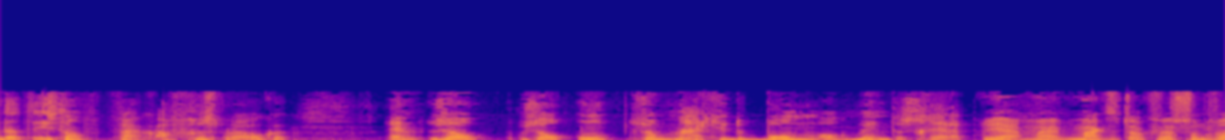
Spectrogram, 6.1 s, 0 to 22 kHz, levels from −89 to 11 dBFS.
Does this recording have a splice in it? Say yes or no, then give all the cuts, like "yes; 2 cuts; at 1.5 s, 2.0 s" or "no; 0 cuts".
no; 0 cuts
